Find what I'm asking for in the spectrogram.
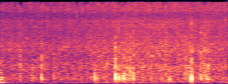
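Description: Heavy rain pours steadily onto a garden of taro and banana plants, a dense continuous hiss with scattered louder drips and splats landing nearby, no voices present.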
